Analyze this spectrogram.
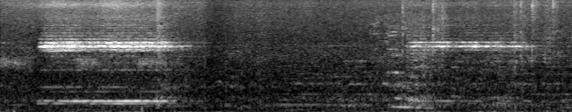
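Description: Bedding rustles softly as a child shifts on a bed.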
